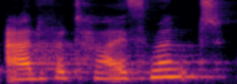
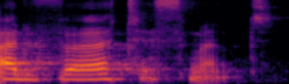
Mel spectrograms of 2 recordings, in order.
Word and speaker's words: advertisement: say adver advertisement so you can say this word in two ways advertisement or advertisement but to be honest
